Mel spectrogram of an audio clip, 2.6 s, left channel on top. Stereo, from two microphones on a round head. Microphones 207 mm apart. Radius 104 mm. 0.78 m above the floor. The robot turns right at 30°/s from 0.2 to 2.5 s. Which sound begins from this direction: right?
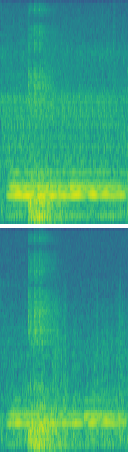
A gunshot, at 0.6 s.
